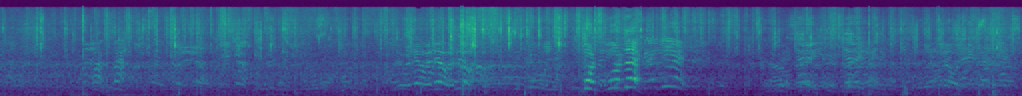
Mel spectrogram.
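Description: Men shout to each other across an outdoor pitch.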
